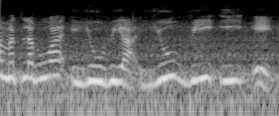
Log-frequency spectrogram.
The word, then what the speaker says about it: uvea: कहता है कि पहले ये देख लेते हैं, आईटिस का मतलब इन्फ्लामेशन, ठीक है, और यहाँ पे यूवी का मतलब हुआ यूविया, UVEA, यूविया, ठीक है।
